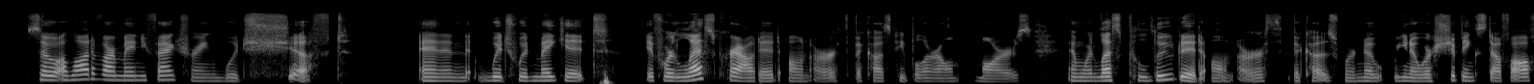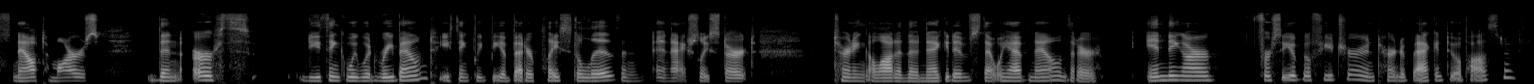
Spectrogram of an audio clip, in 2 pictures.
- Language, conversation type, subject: English, unstructured, How do you think space exploration will shape our future?
- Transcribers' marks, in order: tapping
